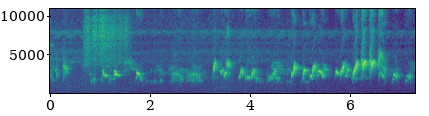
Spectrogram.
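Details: Competitive song from three red-whiskered bulbuls: a brief wing-flutter-like noise early, then cheerful bubbling whistled phrases that build into a dense run of quick rising-falling notes toward the end.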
